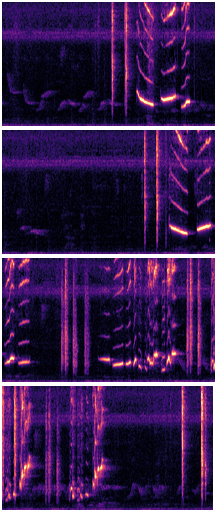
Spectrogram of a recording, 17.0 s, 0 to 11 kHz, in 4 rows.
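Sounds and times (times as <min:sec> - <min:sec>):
bird singing whistled notes: 0:00.0 - 0:05.4, 0:07.1 - 0:17.0
bird clicking chips: 0:02.2 - 0:03.8, 0:07.1 - 0:09.1, 0:09.7 - 0:14.8, 0:16.3 - 0:17.0.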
